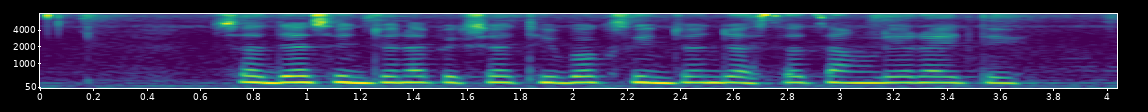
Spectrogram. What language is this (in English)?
Marathi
